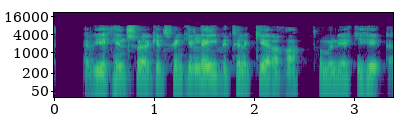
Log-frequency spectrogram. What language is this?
Icelandic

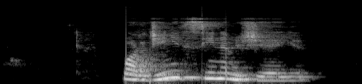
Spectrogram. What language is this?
Kabyle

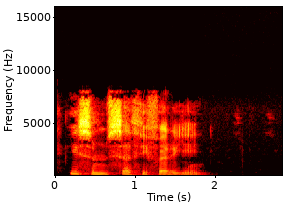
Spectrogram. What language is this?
Kabyle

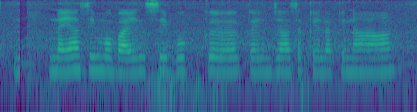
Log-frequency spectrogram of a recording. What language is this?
Bhojpuri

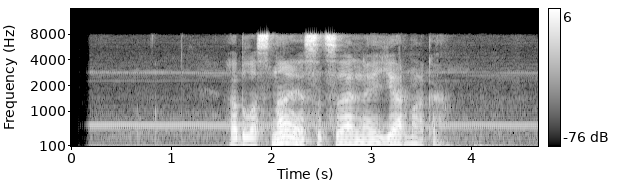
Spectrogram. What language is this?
Russian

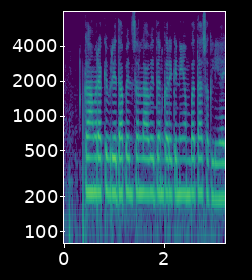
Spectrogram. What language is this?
Magahi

